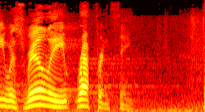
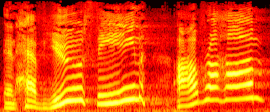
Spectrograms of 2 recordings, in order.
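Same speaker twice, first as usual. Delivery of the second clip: higher, rising in disbelief; incredulous challenge; 10 semitones higher, slower than usual. Acted. Crowd challenging Yeshua, higher and incredulous. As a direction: scoff that he could have seen Abraham.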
